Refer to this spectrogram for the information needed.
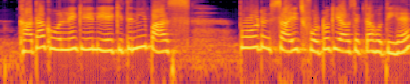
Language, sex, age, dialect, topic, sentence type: Hindi, female, 25-30, Awadhi Bundeli, banking, question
